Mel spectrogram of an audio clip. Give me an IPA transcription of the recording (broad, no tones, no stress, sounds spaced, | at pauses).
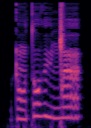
ʈ õ t o ð yː ŋ͡ǀ œ̃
